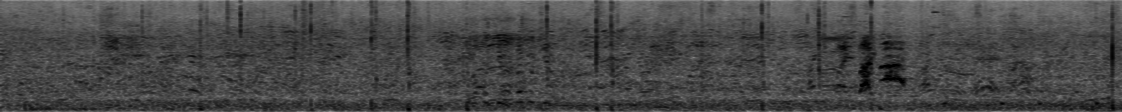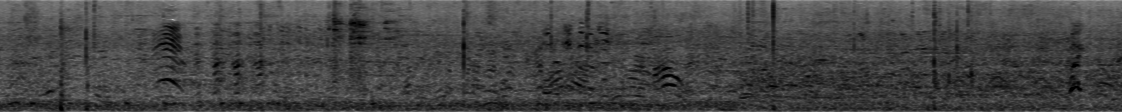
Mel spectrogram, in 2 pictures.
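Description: A crowd murmurs and chatters on a busy beach outdoors.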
